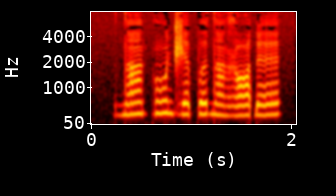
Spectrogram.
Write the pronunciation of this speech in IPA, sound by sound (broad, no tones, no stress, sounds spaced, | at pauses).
d ã k ɔ̃ d͡ʒ ɛ p ə d ã ɣ ɑ ɗ ɛ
